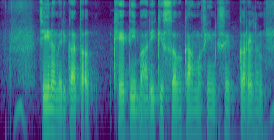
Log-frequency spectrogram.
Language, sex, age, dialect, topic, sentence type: Bhojpuri, female, 18-24, Western, agriculture, statement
